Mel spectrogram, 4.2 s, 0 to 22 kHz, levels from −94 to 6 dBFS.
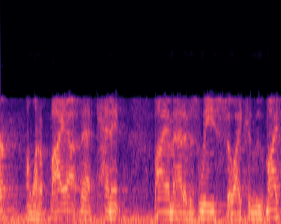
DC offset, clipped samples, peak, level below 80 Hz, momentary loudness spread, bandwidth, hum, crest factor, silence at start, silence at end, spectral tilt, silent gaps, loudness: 1%; under 0.1%; -2 dBFS; -28 dBFS; 6 LU; 3.8 kHz; none; 16 dB; 0 s; 0 s; -11 dB/octave; none; -17 LUFS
